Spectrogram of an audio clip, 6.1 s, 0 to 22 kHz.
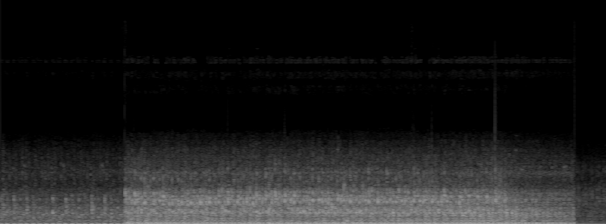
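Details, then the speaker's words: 1990 JCB 2CX backhoe diesel, abandoned and revived, coolant leak patched: starts at once and settles into a steady, even chug of about four beats a second, then shuts off cleanly. Worked an hour with no air drawn in or breakdown; healthy start and idle. "Worked it for at least an hour and we had no problems. It wasn't drawing any air in. It wasn't breaking down. It's a success."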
